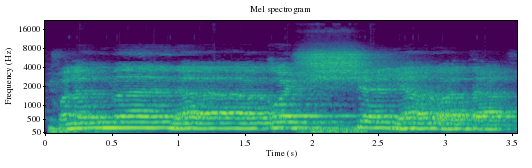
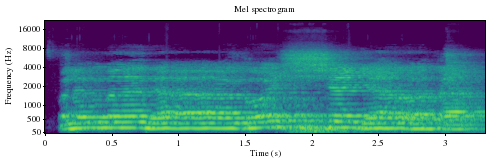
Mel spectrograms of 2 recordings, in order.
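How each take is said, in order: The two takes are said the same way.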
